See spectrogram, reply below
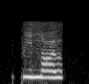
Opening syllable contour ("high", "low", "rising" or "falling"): high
